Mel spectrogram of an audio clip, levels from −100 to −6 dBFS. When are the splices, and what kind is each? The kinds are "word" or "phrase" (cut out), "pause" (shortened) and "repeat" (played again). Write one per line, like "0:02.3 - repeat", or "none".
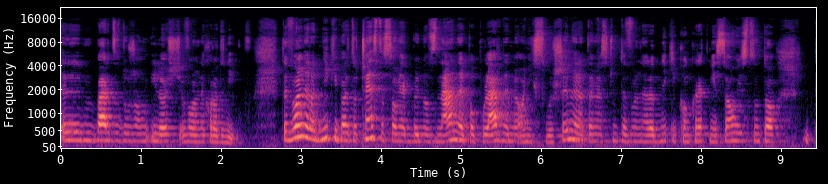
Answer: none

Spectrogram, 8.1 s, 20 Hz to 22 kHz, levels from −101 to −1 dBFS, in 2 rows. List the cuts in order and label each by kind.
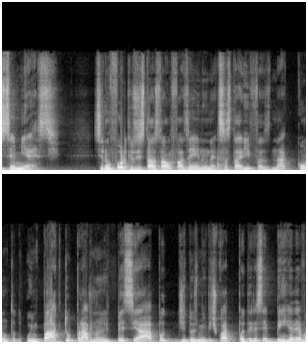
0:01.6 - word
0:02.9 - word
0:04.3 - word
0:05.2 - word

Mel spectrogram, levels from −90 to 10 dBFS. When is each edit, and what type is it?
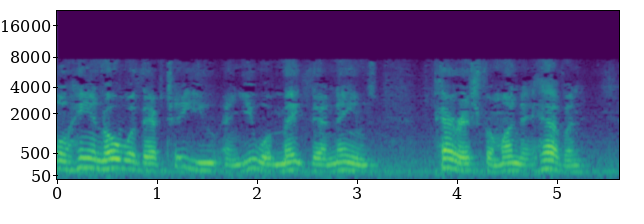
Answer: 0:01.0 - word

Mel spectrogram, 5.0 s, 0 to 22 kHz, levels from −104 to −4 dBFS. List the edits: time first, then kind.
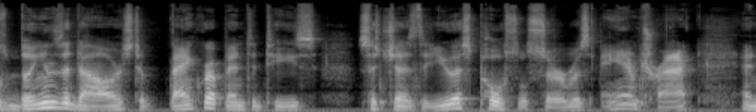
none

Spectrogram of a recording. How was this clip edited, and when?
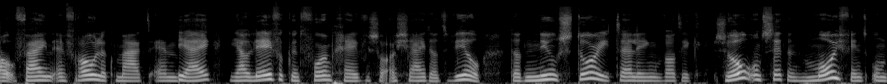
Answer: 0:01.8 - word
0:02.2 - pause
0:07.1 - pause

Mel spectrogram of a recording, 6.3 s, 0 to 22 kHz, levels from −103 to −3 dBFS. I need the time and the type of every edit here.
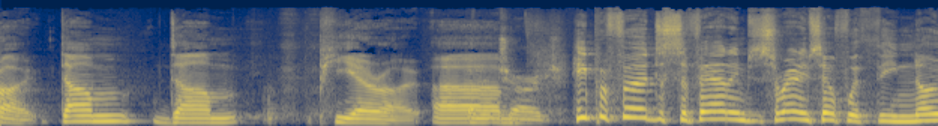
none

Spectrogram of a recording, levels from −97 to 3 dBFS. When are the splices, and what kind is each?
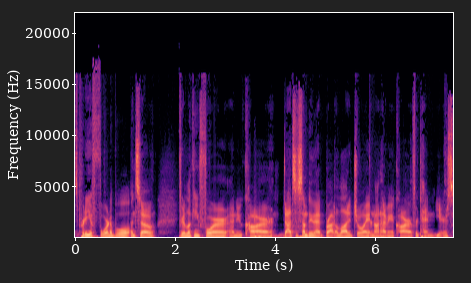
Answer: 0:01.1 - word
0:05.2 - word
0:05.9 - word

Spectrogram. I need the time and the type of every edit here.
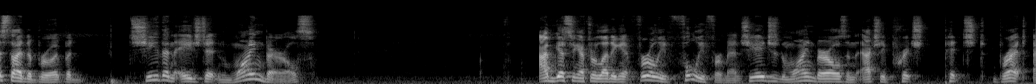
none

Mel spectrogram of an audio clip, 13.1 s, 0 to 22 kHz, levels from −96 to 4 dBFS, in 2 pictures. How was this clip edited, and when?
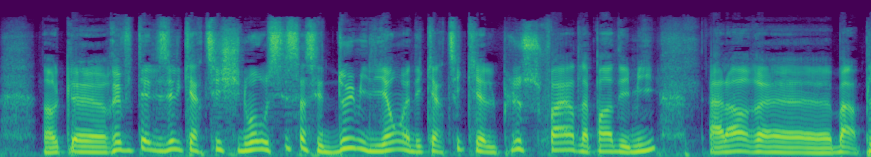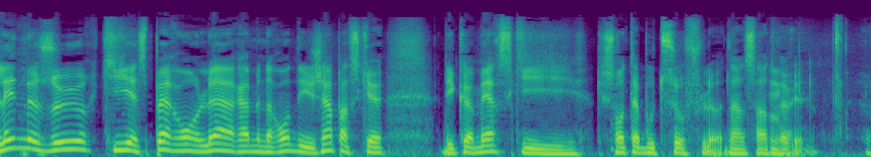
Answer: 0:11.0 - pause

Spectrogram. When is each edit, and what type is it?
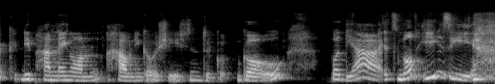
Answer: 0:03.5 - word
0:03.8 - word

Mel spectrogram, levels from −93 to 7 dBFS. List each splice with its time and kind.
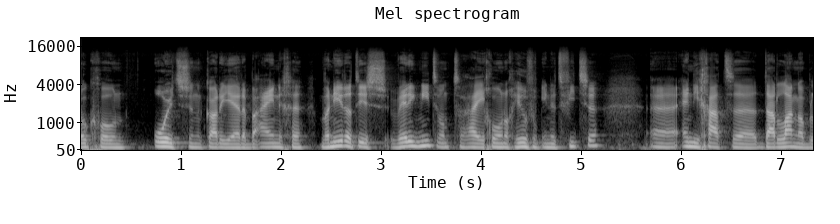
0:02.3 - pause
0:04.0 - word
0:04.6 - phrase

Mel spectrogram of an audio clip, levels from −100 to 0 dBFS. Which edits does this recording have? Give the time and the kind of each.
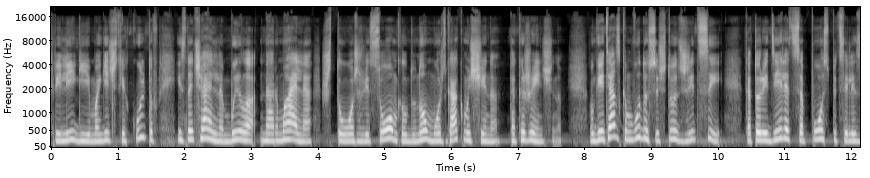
0:04.0 - pause
0:05.2 - word
0:05.9 - word

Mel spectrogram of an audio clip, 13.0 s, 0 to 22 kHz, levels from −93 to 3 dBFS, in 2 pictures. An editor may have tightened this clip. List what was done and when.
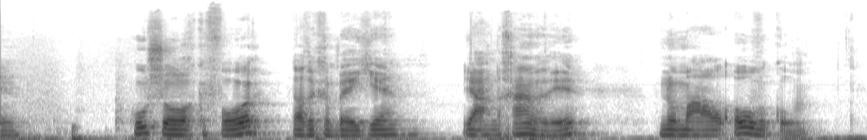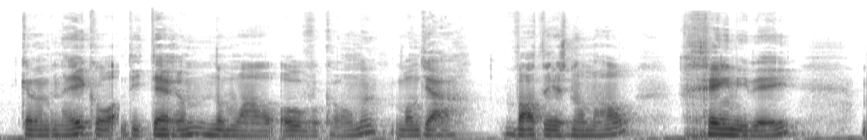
0:06.9 - word
0:07.4 - word

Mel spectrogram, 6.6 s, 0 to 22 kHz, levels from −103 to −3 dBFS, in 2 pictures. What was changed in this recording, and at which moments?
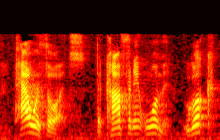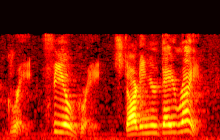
0:01.3 - pause
0:02.6 - pause
0:03.9 - pause
0:04.9 - pause

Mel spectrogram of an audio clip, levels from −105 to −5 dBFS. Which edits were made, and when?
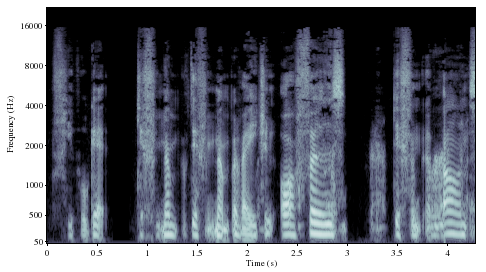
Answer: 0:01.4 - word

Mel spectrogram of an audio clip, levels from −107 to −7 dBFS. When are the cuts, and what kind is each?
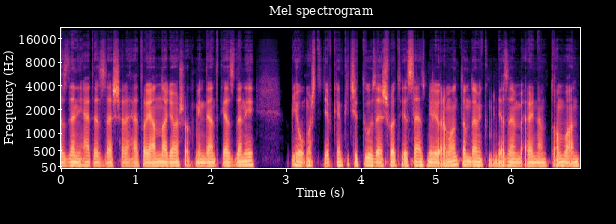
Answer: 0:05.7 - word

